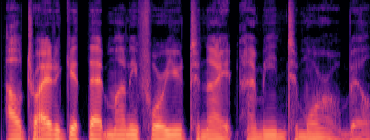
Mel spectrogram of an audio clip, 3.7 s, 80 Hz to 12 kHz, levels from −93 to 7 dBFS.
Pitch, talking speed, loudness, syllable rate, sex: 100 Hz, 225 wpm, -18 LUFS, 4.9 syllables/s, male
